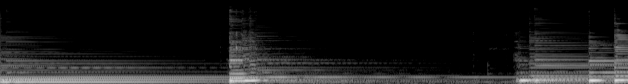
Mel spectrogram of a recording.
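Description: Background music: an acoustic guitar strumming chords, each left to ring out and fade, with quicker strumming over the last second or so.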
